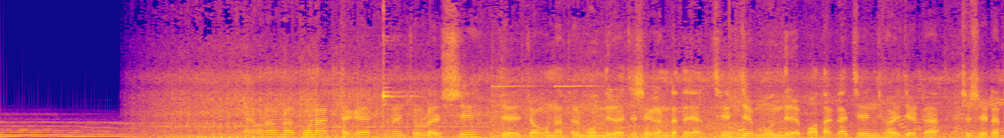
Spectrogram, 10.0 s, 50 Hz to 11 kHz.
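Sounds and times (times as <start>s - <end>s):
soft ambient music: 0.0s - 1.4s
engines rumbling: 1.2s - 10.0s
motorbikes: 1.2s - 10.0s.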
